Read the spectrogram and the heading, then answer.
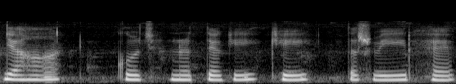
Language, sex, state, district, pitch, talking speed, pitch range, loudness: Hindi, female, Madhya Pradesh, Katni, 215 Hz, 80 wpm, 210-230 Hz, -16 LUFS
